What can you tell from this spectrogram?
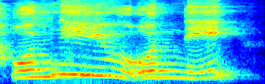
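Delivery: "only" as onni, with no L; Korean-style pronunciation. Shown as a demonstration. Teacher joking about Korean habit, "only" said as onni. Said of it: "우리나라 말로 only 이렇게 하죠".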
